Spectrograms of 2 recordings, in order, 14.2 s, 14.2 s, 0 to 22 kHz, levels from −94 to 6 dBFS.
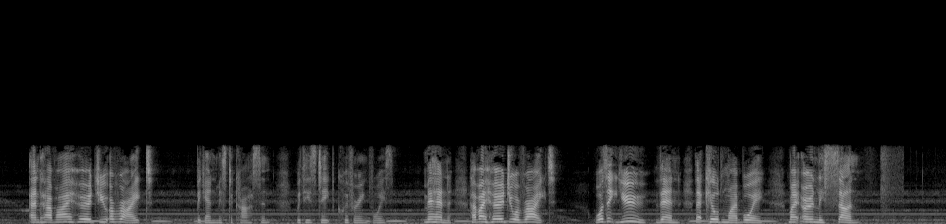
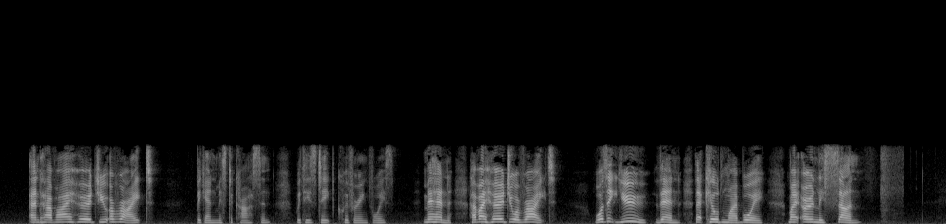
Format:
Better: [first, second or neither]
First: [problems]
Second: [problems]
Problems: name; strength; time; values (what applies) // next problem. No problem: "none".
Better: second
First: background sound (Engine / Tools + Bird); 18 dB below the speech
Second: none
